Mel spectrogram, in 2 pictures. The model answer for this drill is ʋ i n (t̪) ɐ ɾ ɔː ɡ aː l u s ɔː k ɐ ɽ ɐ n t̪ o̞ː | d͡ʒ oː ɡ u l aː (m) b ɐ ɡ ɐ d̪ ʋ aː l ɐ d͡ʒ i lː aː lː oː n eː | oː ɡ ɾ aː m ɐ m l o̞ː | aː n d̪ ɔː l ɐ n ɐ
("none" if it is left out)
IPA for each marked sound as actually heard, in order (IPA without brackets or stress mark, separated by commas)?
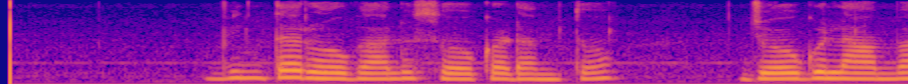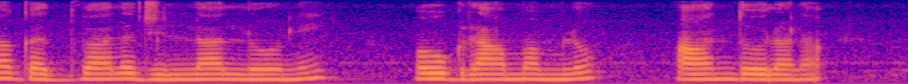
t̪, m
